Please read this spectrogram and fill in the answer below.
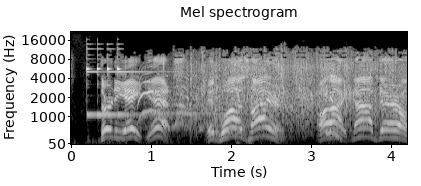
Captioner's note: exclaims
